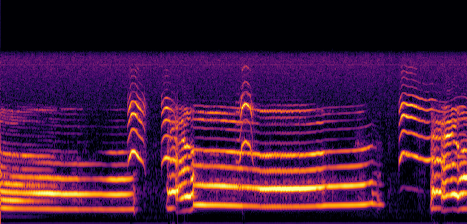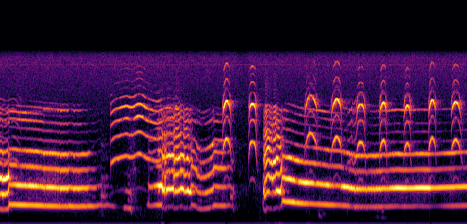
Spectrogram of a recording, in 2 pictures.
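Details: Kai, a Siberian Husky, talking back to its owner with long, steady howls broken by sharp rising yelps, then a closing burst of quick repeated yips.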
